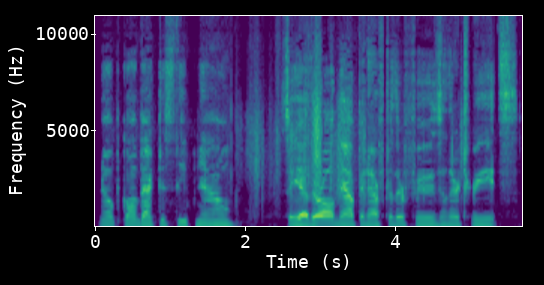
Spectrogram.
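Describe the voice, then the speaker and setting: A woman's voice: fairly low pitch, fairly even intonation, measured pace, darkish tone. A woman hosting a casual livestream from home, talking in a rambling, blunt and sweary way. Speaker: livestream host. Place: indoors at home with cats.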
